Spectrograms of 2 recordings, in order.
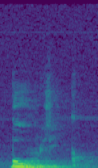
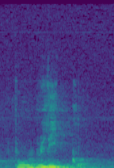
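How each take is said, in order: First: The stress is on the first syllable. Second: The stress is on the middle syllable. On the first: "mayor fuerza de voz en pu" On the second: "tiene la mayor fuerza de voz aquí, en la penúltima sílaba"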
